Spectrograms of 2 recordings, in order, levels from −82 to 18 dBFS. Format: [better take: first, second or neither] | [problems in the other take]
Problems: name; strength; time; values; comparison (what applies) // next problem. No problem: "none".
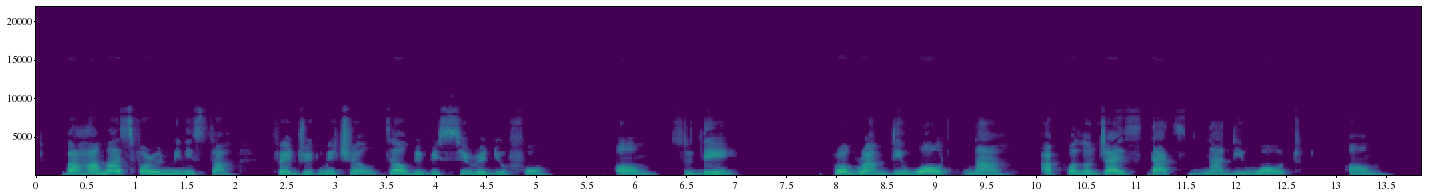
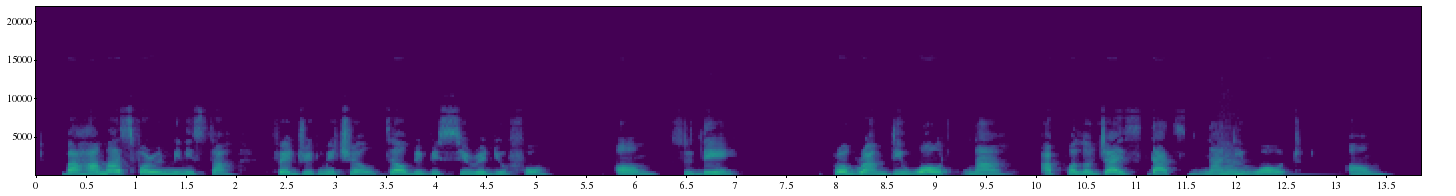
first | background sound (Bowed string instrument); 10 dB below the speech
